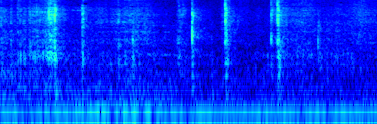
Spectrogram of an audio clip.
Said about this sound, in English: turn the page. Hold on.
